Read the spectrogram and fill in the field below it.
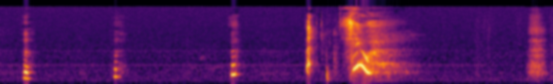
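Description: A run of about five high-pitched sneezes in eight seconds, some with a squeaky vocal edge; repeated sneezing from hay fever.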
